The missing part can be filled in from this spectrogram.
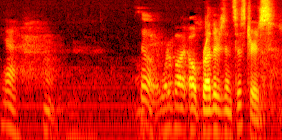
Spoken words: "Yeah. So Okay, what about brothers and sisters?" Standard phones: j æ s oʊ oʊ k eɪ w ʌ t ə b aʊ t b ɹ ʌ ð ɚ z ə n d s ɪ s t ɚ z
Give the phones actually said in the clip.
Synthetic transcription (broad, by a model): j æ s oʊ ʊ w ʌ t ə b aʊ t b ɹ ʌ ð ɚ z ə n s ɪ s t ɚ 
